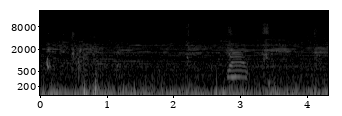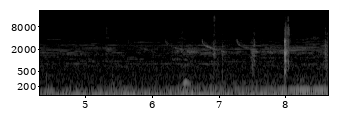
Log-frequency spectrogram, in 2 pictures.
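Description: Outdoor ambience: a steady low rumble with a few faint taps.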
